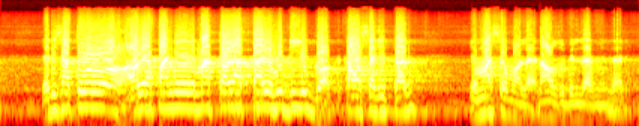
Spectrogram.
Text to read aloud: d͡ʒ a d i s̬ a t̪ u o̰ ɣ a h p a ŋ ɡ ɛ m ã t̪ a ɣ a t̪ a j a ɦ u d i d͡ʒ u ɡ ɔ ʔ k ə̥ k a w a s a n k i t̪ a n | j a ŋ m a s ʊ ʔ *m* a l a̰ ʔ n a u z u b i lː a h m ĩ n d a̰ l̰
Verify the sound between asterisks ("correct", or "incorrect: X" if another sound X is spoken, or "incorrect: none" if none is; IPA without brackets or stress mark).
correct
